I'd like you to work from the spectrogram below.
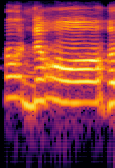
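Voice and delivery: loud dismayed "oh no"; dismayed groan. Retold or imitated. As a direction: groan in mock despair, loudly. (keluhan "oh no" yang keras, pura-pura putus asa)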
